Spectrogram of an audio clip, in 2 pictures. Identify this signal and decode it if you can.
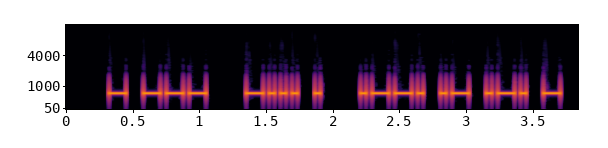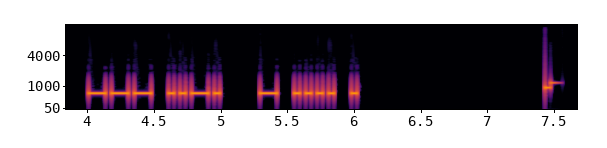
Morse code, heard as a keyed tone, about 28 wpm, 700 Hz. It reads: TO BE PART OF THE
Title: Sets of 5 Words 28wpm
